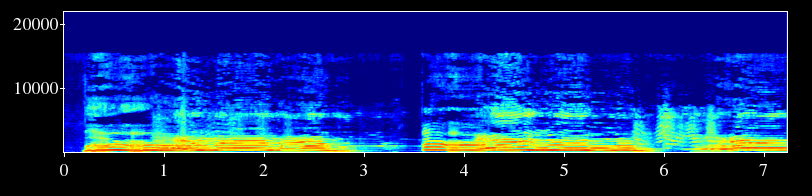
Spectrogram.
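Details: Howling from Arlo, a 100% Siberian husky trained as a service dog since eight weeks old: warbling, rich-toned wails with quick pitch wobbles at the starts, two long phrases and a third beginning after a brief whimpering break.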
